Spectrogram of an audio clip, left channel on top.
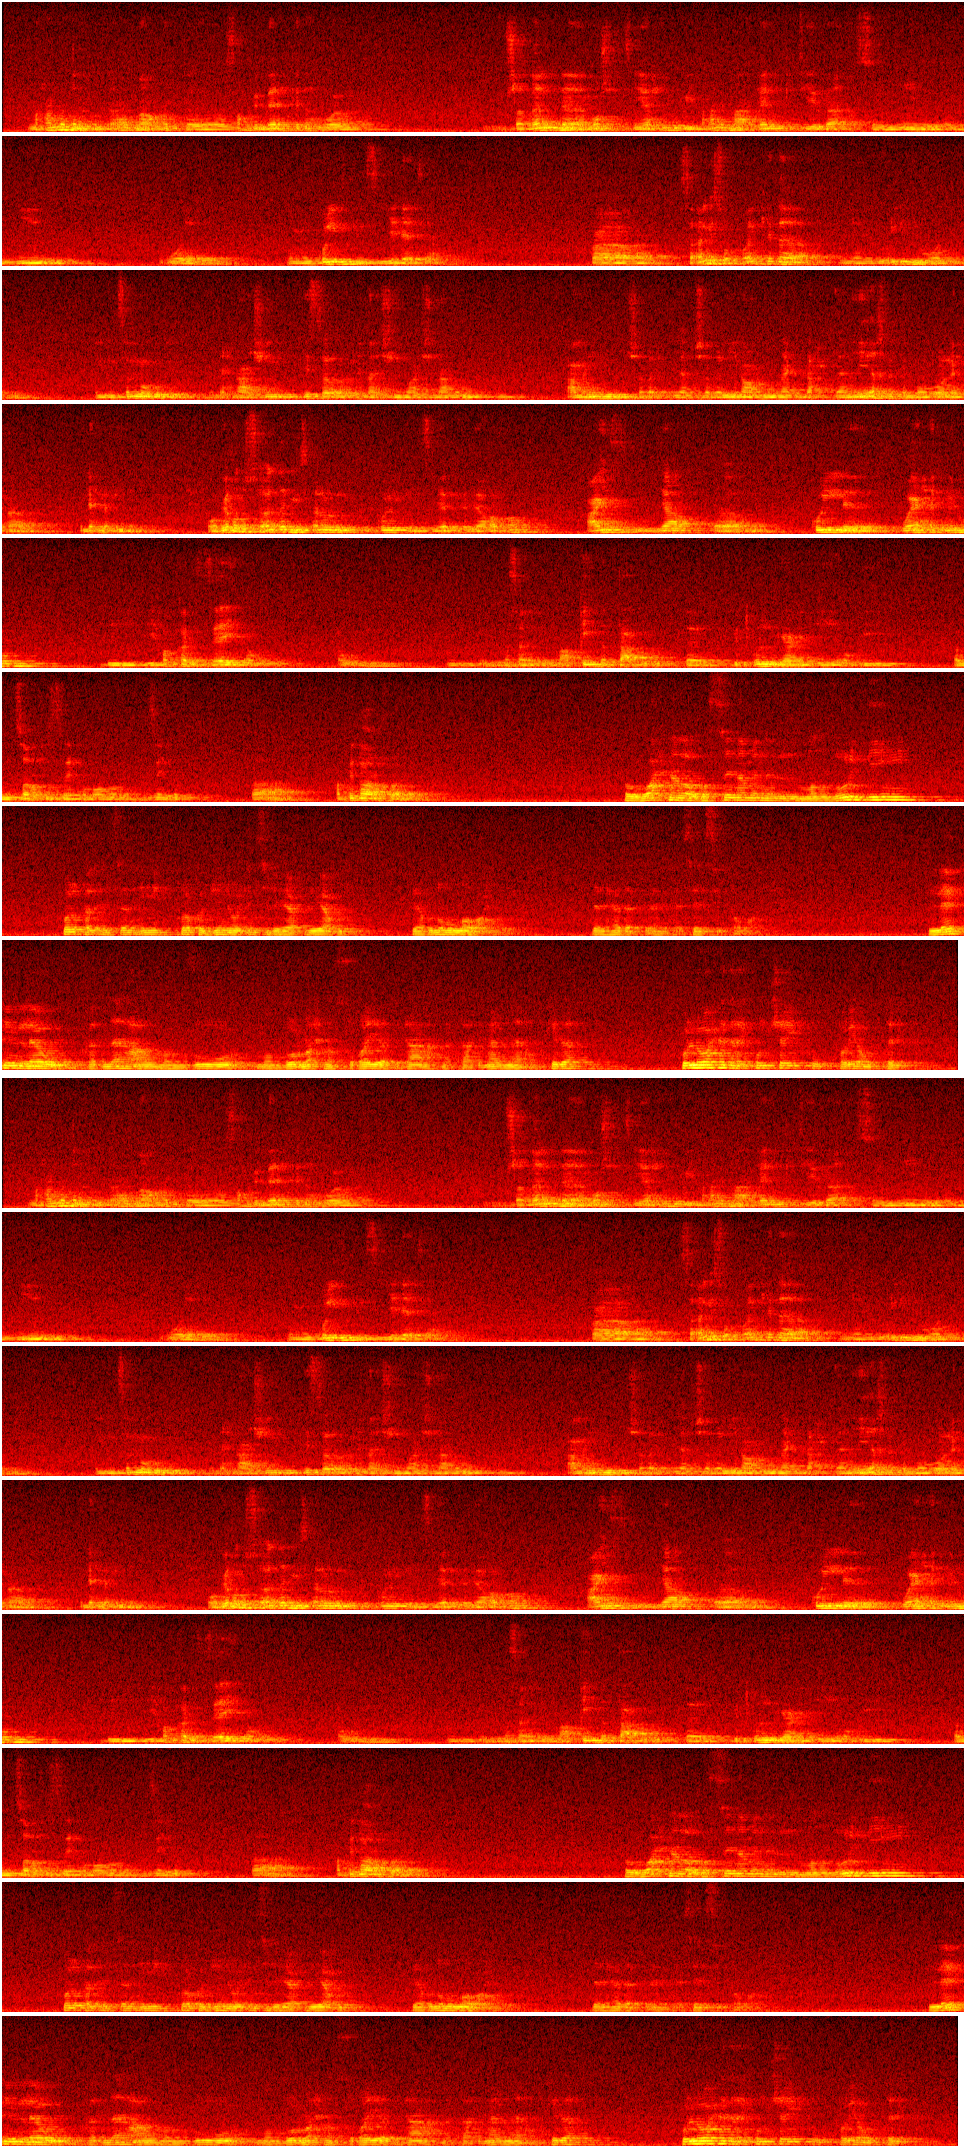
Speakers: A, on the left (about 60°); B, on the left (about 85°).
A: محمد أنا كنت قاعد مع واحد آه، صاحبي امبارح كده هو شغال آه، مرشد سياحي وبيتعامل مع أجانب كتير بقى ناس صينيين ويابانيين و- ومن كل الجنسيات يعني فسألني سؤال كده يعني بيقول لي هو ال- الإنسان موجود ليه؟ يعني إحنا عايشين إيه السبب اللي إحنا عايشينه؟ عايشين وعايشين عمالين عمالين شغال يعني شغالين وعمالين نجدح يعني إيه آخرة الموضوع اللي إحنا اللي إحنا فيه ده؟ هو بياخد السؤال ده بيسأله لكل الجنسيات اللي بيعرفها عايز يعرف آم، كل واحد منهم بي- بيفكر ازاي او او ال- ال- ال- مثلا العقيدة بتاعته بت بتقول له يعمل ايه او بي او يتصرف ازاي في الموضوع ده زي ده فحبيت اعرف رأيك
B: هو احنا لو بصينا من المنظور الديني خلق الإنسان إيه؟ خلق الجن والإنس ليع- ليعبدوه يعبدون الله وحده يعني ده الهدف يعني الأساسي طبعا يعني لكن لو خدناها على المنظور منظورنا احنا الصغير بتاعنا احنا بتاع دماغنا أو كده كل واحد هيكون شايفه بطريقة مختلفة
